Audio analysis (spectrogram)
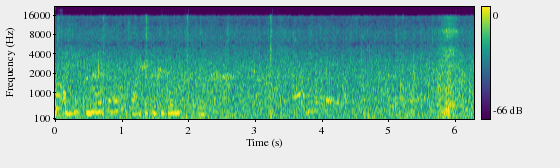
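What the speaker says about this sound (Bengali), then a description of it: "এখানে প্রচন্ড বৃষ্টি হচ্ছে" Heavy rain pours down at Bakreshwar in Birbhum, a steady broadband hiss lasting throughout with no clear individual drops, while a voice may be faintly present underneath.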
